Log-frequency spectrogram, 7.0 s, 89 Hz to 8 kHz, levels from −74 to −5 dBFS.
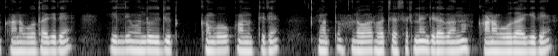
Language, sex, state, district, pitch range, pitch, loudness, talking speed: Kannada, male, Karnataka, Dharwad, 140-150 Hz, 145 Hz, -17 LUFS, 95 wpm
